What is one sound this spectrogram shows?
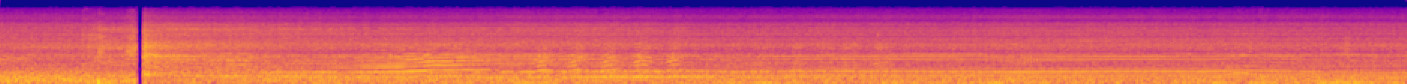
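A motorcycle engine revs up and down nearby.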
